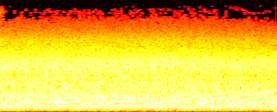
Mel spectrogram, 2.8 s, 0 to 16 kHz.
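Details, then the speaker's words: 1999–2002 Chevy Silverado/GMC NBS truck after electric fan swap to 9-blade dual electric fans, fans commanded on individually via scan tool: smooth even rushing air with no ticks, rubbing or wobble; electric cooling fans running normally. "fan one on you hear that I don't know if you guys can hear that but I can hear it and turn it off fan two on oh I guarantee you can hear that"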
